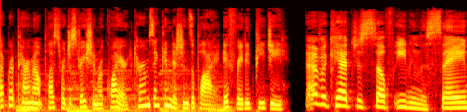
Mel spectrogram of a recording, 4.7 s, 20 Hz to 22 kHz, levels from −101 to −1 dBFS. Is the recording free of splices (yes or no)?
no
